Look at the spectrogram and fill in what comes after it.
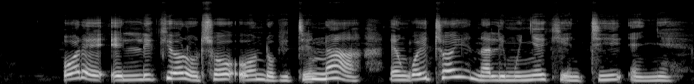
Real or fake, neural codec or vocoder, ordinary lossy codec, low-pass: real; none; none; 19.8 kHz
